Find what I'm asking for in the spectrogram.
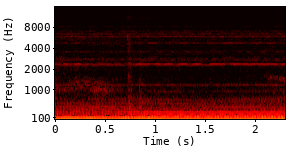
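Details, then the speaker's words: Rainman Modular 140L watermaker on a Hanse 460 yacht during auto flush: the fresh water pump pushes water through the carbon filter, with a steady low even hum and no surging or rattles; running normally. "the fresh water pump is now pushing the water through the carbon filter to flush the system."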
